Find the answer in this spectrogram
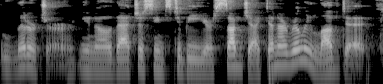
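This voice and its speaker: A woman with a Canadian accent speaks in a normal speaking voice at a fairly low pitch. Her pace is moderate, and the background is quiet. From Canada. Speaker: sociology professor and author. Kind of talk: interview.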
